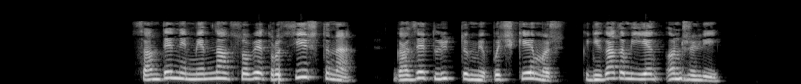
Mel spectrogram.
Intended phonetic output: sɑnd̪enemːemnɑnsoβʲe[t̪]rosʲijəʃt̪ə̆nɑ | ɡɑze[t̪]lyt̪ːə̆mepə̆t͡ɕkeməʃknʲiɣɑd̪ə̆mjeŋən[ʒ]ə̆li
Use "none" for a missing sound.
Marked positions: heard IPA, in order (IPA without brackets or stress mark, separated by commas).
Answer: t̪, t̪, ʒ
